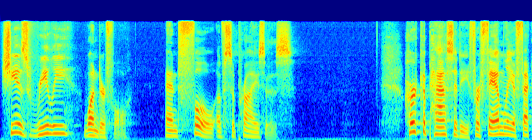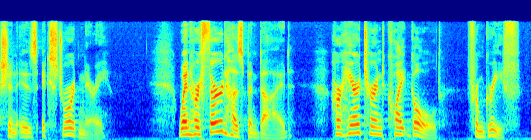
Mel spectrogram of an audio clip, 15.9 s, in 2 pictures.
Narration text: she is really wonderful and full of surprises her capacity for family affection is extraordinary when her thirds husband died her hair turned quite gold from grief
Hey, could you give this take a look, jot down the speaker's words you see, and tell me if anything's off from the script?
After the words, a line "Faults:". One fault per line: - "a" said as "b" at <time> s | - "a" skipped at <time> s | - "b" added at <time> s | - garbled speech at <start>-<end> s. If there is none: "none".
she is really wonderful and full of surprises her capacity for family affection is extraordinary when her third husband died her hair turned quite gold from grief
Faults:
- "thirds" said as "third" at 11.0 s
